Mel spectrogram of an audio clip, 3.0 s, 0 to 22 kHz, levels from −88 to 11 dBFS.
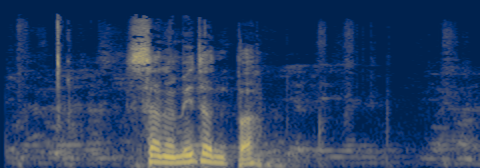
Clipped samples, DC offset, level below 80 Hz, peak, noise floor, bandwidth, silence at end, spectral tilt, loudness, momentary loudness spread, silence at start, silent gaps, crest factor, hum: under 0.1%; under 0.1%; -46 dBFS; -2 dBFS; -54 dBFS; 15.5 kHz; 1.3 s; -5 dB/octave; -15 LUFS; 18 LU; 0.35 s; none; 16 dB; none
